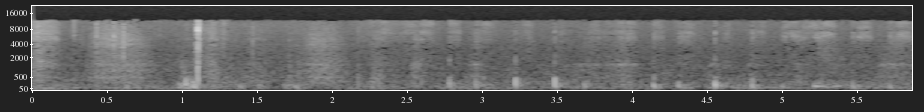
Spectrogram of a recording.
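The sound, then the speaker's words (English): A pen writes on paper in many quick, faint scratchy strokes at an uneven rhythm, with one sharper tap or mark near the start. “All right, I'm going to write this down.”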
